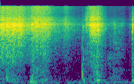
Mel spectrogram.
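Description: Rustling handling noise close to the microphone for about the first second, then a few short soft knocks, as Lego boxes and packaging are moved about.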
